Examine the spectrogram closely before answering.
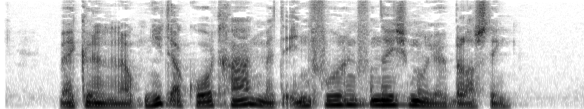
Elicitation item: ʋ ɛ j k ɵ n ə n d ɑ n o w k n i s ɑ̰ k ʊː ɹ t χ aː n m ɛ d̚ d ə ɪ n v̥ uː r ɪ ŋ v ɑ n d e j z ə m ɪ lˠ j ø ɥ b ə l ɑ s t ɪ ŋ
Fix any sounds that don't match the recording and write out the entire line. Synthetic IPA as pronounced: ʋ ɛ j k ɵ n ə n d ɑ n o w k n i t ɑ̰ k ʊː ɹ t χ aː n m ɛ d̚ d ə ɪ n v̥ uː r ɪ ŋ v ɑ n d e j z ə m ɪ lˠ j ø ɥ b ə l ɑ s t ɪ ŋ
